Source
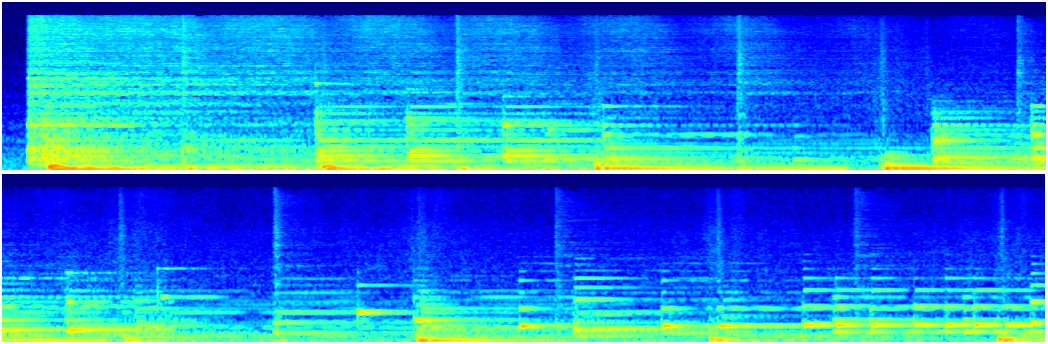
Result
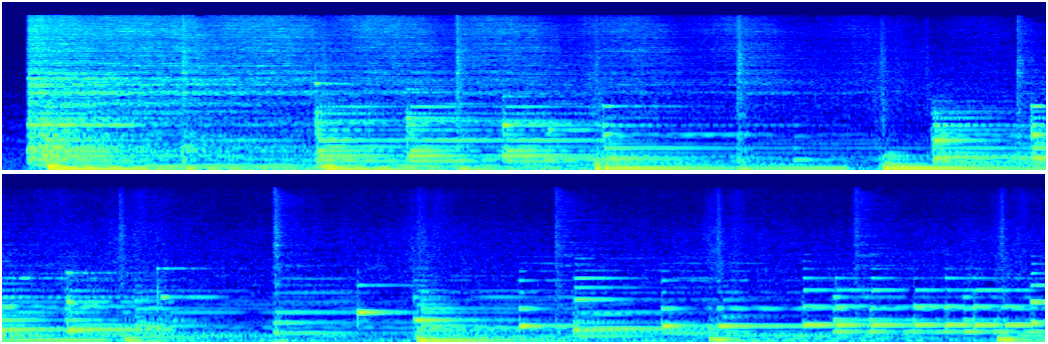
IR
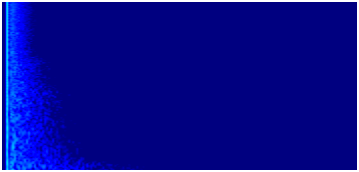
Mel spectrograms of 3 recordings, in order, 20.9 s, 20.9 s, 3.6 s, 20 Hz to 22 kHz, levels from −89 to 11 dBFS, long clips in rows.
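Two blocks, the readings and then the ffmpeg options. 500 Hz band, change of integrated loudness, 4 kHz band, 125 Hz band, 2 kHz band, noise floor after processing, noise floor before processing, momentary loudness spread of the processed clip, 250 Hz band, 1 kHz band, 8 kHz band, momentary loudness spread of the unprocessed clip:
-11.0 dB, -10.0 dB, -4.0 dB, -12.5 dB, -5.5 dB, -50 dBFS, -39 dBFS, 13 LU, -11.5 dB, -8.5 dB, -3.5 dB, 12 LU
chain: -af "tiltshelf=f=970:g=-4.5,volume=-8dB"

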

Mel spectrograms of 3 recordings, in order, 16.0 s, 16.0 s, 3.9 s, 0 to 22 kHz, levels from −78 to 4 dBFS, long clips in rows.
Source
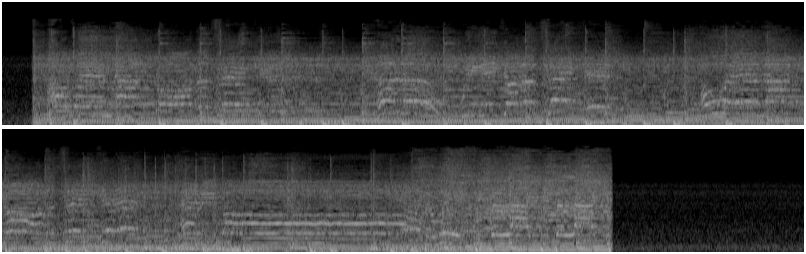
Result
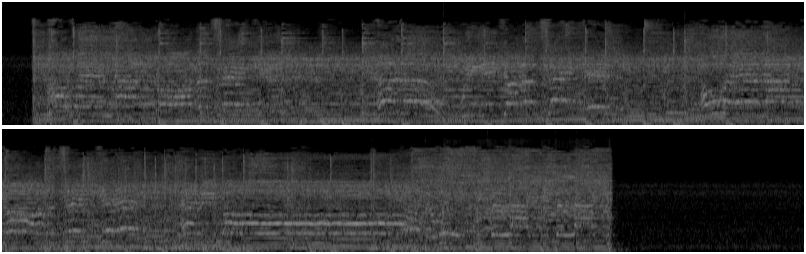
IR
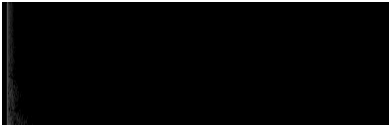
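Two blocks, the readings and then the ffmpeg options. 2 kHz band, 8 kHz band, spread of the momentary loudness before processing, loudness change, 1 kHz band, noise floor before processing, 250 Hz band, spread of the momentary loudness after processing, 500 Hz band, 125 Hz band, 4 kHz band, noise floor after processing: -6.0 dB, +2.5 dB, 6 LU, -6.0 dB, -8.0 dB, -55 dBFS, -13.5 dB, 3 LU, -10.5 dB, -17.0 dB, -3.0 dB, -61 dBFS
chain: -filter_complex "[0:a]aemphasis=mode=production:type=riaa,acompressor=threshold=-28dB:ratio=6,asplit=2[a][b];[1:a]atrim=start_sample=2205,lowshelf=f=210:g=10[c];[b][c]afir=irnorm=-1:irlink=0,volume=-3.5dB[d];[a][d]amix=inputs=2:normalize=0,volume=-8.5dB"

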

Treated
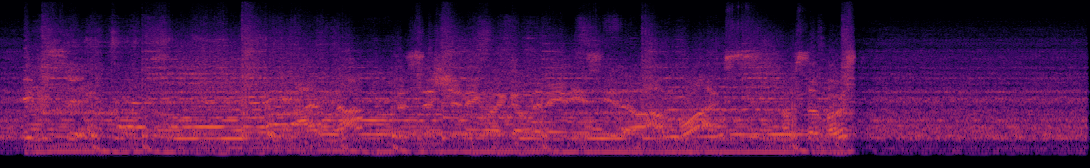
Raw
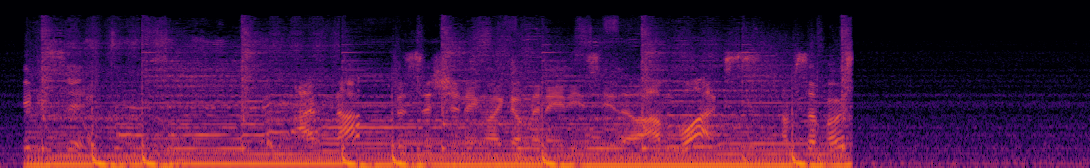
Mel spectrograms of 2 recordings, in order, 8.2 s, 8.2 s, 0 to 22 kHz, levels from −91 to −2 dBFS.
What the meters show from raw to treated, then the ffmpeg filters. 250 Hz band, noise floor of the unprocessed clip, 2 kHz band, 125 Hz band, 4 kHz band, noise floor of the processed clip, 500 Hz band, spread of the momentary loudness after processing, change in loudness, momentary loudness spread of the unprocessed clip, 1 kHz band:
-9.0 dB, -58 dBFS, +3.0 dB, under -40 dB, +2.5 dB, -46 dBFS, -2.0 dB, 9 LU, -2.5 dB, 4 LU, +1.5 dB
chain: -filter_complex "[0:a]flanger=delay=18.5:depth=7.7:speed=0.32,acompressor=threshold=-43dB:ratio=8,lowshelf=f=310:t=q:w=3:g=-7,asplit=2[a][b];[b]adelay=105,volume=-27dB,highshelf=f=4k:g=-2.36[c];[a][c]amix=inputs=2:normalize=0,asplit=2[d][e];[e]highpass=f=720:p=1,volume=23dB,asoftclip=type=tanh:threshold=-34.5dB[f];[d][f]amix=inputs=2:normalize=0,lowpass=f=5.5k:p=1,volume=-6dB,afreqshift=250,volume=5.5dB"

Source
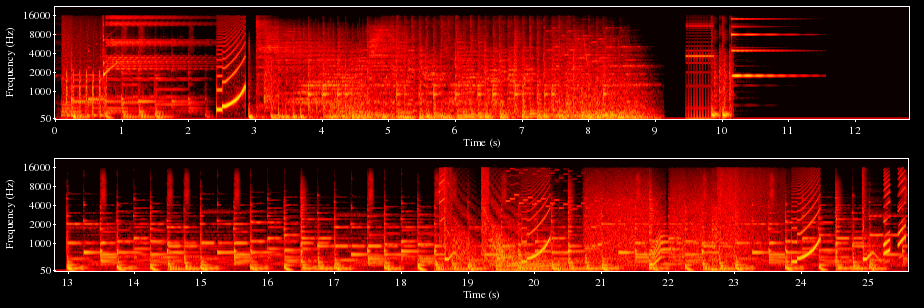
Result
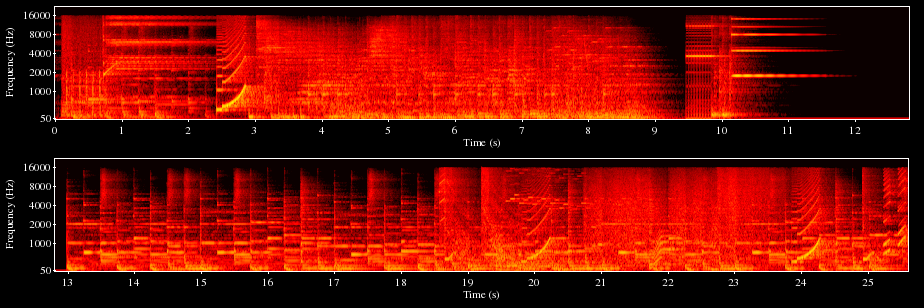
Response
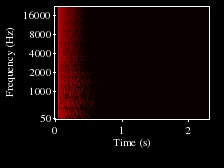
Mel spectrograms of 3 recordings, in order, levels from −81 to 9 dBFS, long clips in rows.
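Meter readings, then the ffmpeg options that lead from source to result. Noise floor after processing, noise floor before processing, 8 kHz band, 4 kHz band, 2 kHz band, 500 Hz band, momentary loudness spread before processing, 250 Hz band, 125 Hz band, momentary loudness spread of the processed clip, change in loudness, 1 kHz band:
-54 dBFS, -55 dBFS, +4.5 dB, +4.0 dB, +1.5 dB, -0.5 dB, 7 LU, -1.5 dB, -2.0 dB, 8 LU, +1.0 dB, -0.5 dB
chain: -filter_complex "[0:a]alimiter=limit=-18.5dB:level=0:latency=1:release=142,asplit=2[a][b];[1:a]atrim=start_sample=2205,highshelf=f=2.1k:g=10.5[c];[b][c]afir=irnorm=-1:irlink=0,volume=-2dB[d];[a][d]amix=inputs=2:normalize=0,volume=-4dB"

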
